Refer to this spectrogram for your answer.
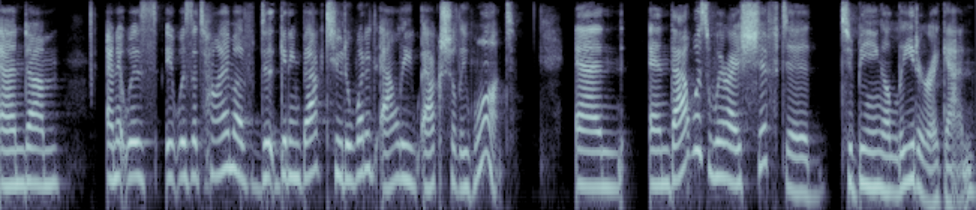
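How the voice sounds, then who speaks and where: At a moderate pace, a woman speaks in an ordinary speaking voice with medium pitch and ordinary pitch variation. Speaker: business coach and entrepreneur. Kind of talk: interview, casual professional chat.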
